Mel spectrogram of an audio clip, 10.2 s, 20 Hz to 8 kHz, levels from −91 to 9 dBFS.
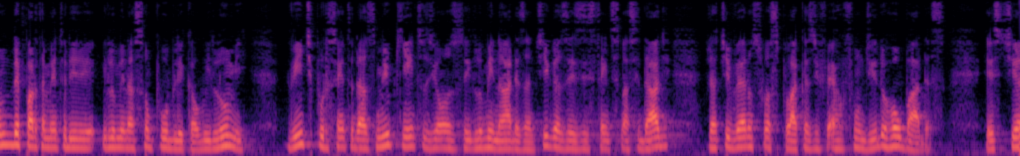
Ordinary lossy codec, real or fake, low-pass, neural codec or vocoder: none; real; none; none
